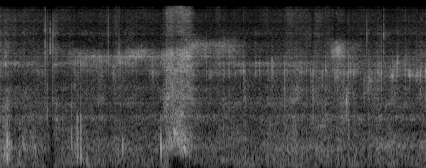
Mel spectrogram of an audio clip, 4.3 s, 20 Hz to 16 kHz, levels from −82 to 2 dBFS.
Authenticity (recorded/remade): remade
